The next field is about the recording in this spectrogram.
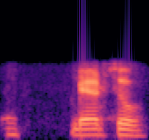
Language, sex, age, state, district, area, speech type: Hindi, male, 18-30, Rajasthan, Jodhpur, urban, conversation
